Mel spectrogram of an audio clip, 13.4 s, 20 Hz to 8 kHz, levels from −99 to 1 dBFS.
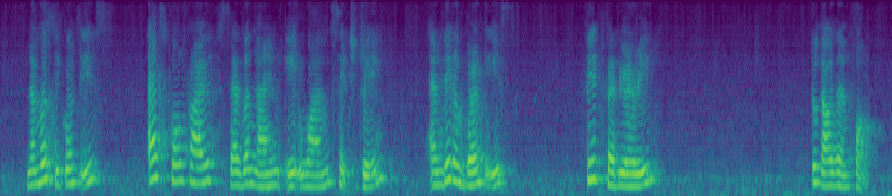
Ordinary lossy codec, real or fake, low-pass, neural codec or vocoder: none; fake; none; codec, 16 kHz, 2 kbps, FreqCodec, smaller model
